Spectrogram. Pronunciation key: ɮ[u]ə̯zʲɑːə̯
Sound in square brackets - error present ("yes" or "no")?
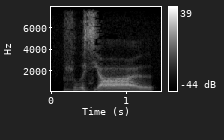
no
